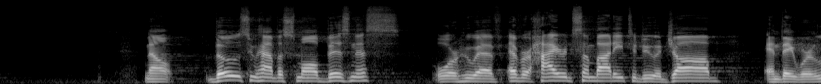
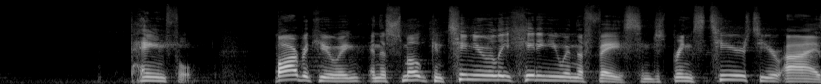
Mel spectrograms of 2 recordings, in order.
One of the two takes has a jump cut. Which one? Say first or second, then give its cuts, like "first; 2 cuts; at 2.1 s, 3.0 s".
second; 3 cuts; at 1.2 s, 2.8 s, 4.3 s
